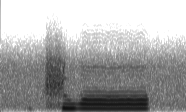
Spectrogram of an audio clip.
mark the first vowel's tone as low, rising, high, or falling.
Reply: high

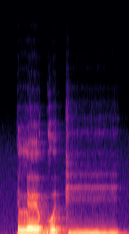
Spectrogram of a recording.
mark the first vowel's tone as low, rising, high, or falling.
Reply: low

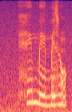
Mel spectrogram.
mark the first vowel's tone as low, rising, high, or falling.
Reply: high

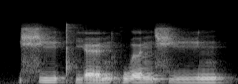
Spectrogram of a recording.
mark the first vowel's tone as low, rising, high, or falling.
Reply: high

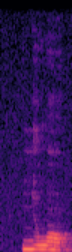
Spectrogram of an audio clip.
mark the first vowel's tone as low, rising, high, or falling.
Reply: low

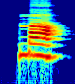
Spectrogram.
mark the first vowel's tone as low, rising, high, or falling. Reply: low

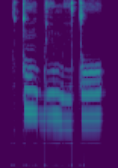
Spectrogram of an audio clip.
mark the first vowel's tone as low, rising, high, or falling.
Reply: high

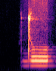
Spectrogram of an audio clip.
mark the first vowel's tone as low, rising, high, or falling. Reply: low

